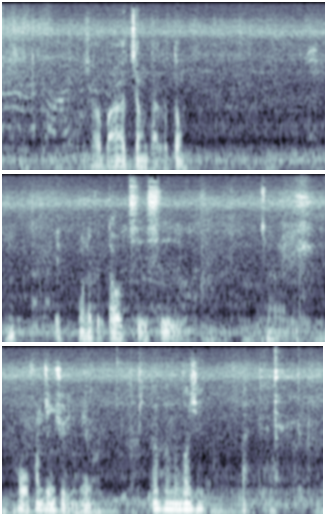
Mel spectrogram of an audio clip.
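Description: A man talks casually close by.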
